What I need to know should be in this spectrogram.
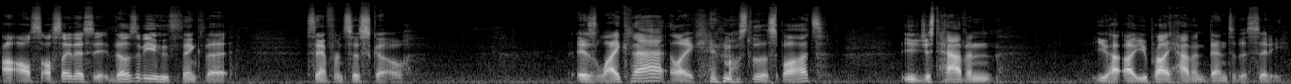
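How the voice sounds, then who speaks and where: A man's voice: on the low side, lively intonation, measured pace, long pauses, bright, forceful tone. A sports reporter chatting casually outdoors while walking with a handheld phone camera, rambling and often restarting his sentences. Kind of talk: casual live walking vlog. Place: outdoors on city streets and in a park.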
